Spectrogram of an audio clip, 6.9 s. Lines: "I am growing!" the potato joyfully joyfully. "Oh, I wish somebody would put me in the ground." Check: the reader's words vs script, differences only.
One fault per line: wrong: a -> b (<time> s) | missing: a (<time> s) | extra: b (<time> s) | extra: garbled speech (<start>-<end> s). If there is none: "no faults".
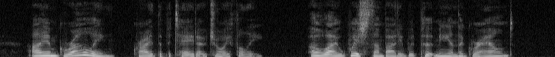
extra: cried (1.7 s)
missing: joyfully (3.3 s)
